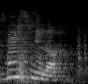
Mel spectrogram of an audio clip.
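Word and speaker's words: Brit milah: Although the spelling is using a T, it is pronounced as Bris Milah. Sounds familiar, right? It sounds more like Bismillah.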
